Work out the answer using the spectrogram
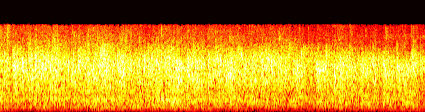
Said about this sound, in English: All right. Thanks, Terry. Appreciate that. You can give Terry a round of applause.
